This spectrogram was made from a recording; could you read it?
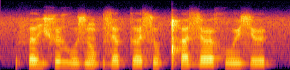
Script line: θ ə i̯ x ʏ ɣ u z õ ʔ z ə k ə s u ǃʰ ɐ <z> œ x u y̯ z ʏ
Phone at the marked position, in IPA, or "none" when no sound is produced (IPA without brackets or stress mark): z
